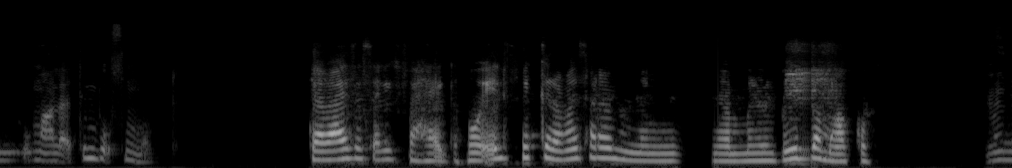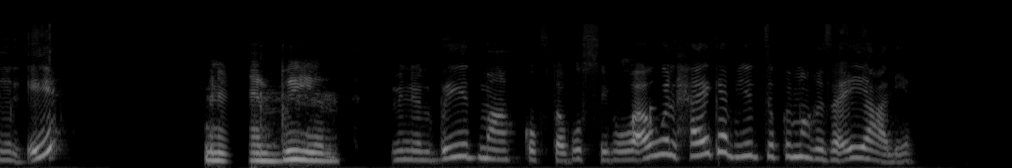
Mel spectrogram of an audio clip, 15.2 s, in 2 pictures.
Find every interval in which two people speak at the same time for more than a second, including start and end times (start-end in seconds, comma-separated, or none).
none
